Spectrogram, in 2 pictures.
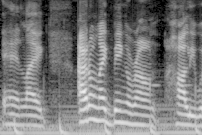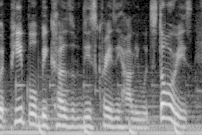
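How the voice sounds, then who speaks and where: A woman comedian telling a story in casual chat, lively and quick to act out what others said. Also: fairly low pitch, over music. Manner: animated, acts out other people's lines. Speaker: comedian guest.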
